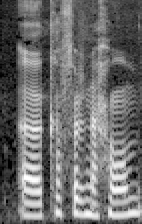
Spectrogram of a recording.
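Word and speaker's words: Kafir Nahum (كفرناحوم): Kafir Nahum, that's how it's pronounced in Arabic, written Caper Nahum.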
